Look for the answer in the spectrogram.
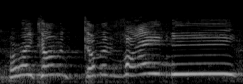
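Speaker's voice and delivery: put-on high, slow sing-song call to the kids; playful calling. Grandpa calls out to hide-and-seek grandsons, high sing-song. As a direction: coax the grandsons to come find him.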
